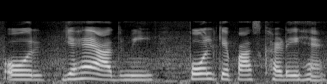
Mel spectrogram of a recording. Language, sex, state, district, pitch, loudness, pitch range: Hindi, female, Haryana, Charkhi Dadri, 225 Hz, -15 LUFS, 210-245 Hz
